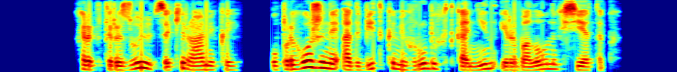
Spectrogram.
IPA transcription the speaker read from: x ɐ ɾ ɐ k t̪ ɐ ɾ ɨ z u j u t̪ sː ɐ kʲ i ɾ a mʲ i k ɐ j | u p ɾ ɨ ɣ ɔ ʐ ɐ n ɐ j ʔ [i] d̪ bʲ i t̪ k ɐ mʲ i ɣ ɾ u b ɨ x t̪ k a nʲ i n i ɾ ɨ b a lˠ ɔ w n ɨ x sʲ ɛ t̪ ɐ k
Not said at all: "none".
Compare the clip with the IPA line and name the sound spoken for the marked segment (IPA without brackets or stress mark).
a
